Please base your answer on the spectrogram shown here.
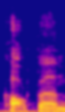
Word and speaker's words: Cockburn: I'm not responsible, but all Cockburns carry this mission through life: is your name is spelt Cockburn, but you pronounce it Cockburn.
